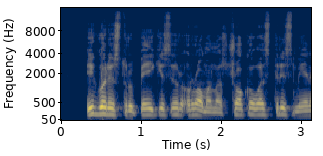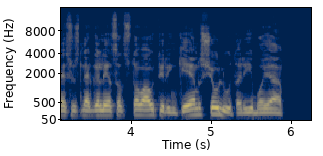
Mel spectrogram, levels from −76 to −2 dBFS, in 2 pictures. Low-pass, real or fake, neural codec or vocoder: 14.4 kHz; real; none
